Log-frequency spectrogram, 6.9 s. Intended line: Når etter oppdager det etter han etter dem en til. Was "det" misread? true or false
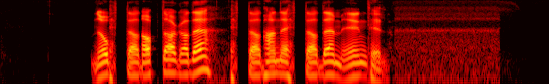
false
